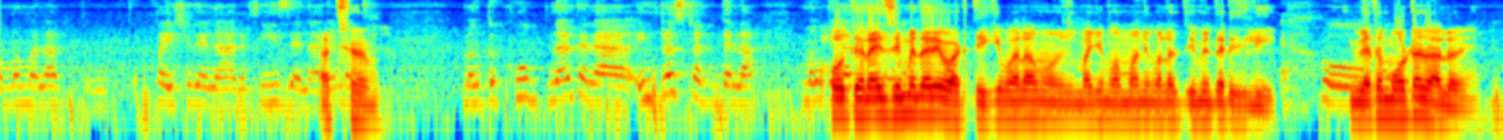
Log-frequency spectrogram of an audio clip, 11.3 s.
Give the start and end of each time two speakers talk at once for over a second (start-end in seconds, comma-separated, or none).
none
